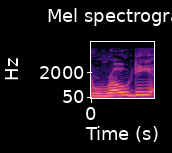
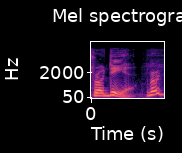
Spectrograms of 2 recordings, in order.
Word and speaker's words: Rodia: Well, I could see like people saying Rodi cuz the You know what I mean? But, it's Rodia.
